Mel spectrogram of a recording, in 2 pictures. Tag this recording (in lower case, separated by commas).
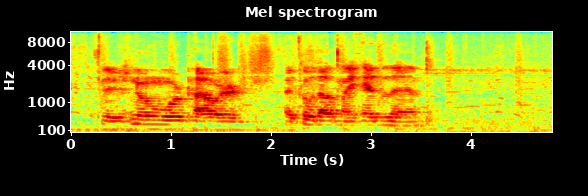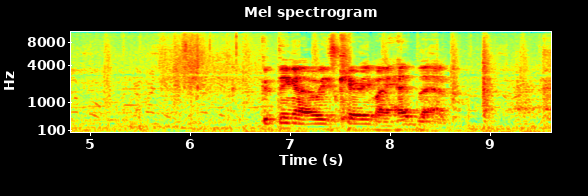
music, speech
